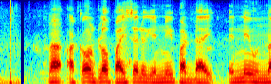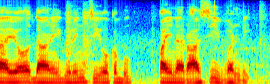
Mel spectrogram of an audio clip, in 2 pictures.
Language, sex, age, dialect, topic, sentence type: Telugu, male, 51-55, Telangana, banking, question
